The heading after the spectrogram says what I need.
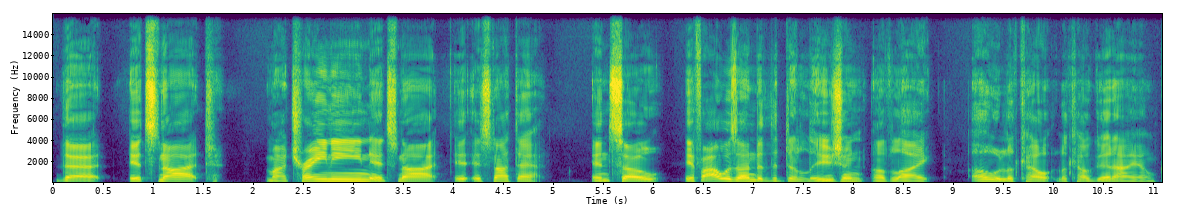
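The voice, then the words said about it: Noticeable regional accent. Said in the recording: “you can hear 5 seconds into my accent, which noticeably stood out when I was in California”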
